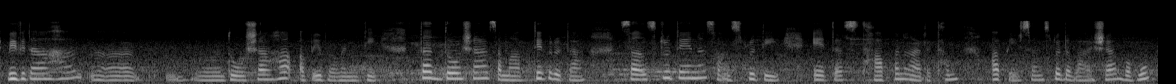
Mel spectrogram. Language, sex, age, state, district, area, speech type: Sanskrit, female, 30-45, Maharashtra, Nagpur, urban, spontaneous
